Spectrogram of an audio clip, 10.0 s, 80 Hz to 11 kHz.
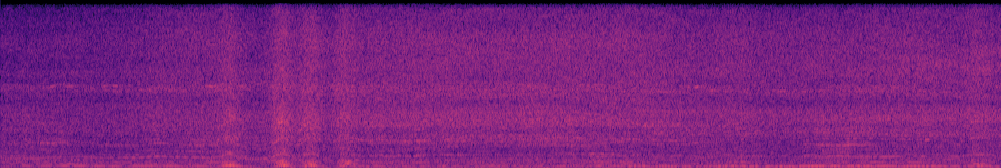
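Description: FPV quadcopter with 3D-printed six-blade OCTOblade propeller hubs (DalProp Fold 2 F7 blades) in flight: a steady motor-and-propeller hum with a wavering pitch from the motors. Several quick rises and falls in pitch come about two to three and a half seconds in, as the throttle changes.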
